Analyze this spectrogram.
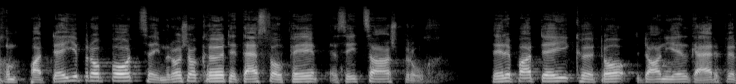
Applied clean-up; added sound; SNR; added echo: neural mask model Resemble Enhance denoiser.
